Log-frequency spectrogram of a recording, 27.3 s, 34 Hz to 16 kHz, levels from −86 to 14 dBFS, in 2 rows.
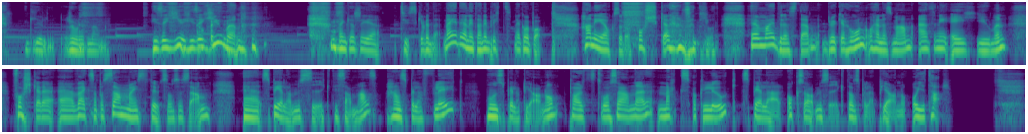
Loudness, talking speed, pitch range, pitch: -19 LUFS, 155 wpm, 145-185 Hz, 160 Hz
